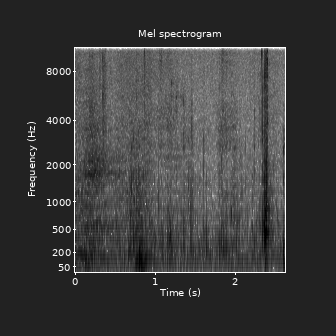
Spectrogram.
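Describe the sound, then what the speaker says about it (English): A single crisp bite into a Reese's peanut butter Oreo chocolate bar, a short close crunch near the end after quiet room noise. "So I'm going to bite it in half."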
